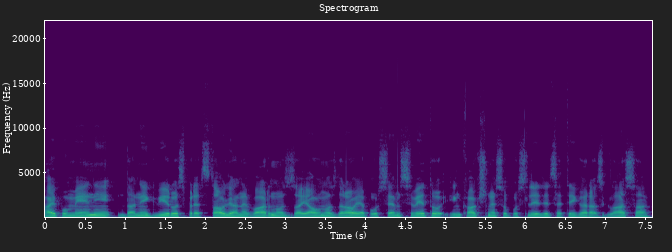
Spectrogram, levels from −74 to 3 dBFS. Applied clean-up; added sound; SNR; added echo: none; none; none; none.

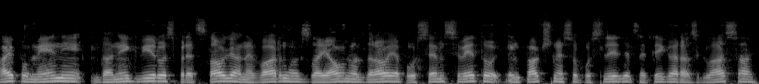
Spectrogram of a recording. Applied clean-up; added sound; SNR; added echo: neural mask model Resemble Enhance denoiser.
